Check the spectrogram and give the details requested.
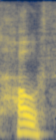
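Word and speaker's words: Howth: She's like, "No, yeah, but it's pronounced ho."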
